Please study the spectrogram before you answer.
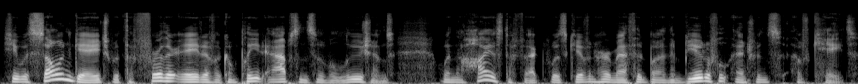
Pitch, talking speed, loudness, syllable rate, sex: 110 Hz, 195 wpm, -17 LUFS, 5.7 syllables/s, male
